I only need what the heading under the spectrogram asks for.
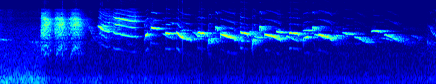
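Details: Wallacean white-eye, golden-headed, endemic to Sumbawa in West Nusa Tenggara, played to get quiet birds singing: a harsh buzzy burst opening into a long lively run of high twittering, slurred whistled notes.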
